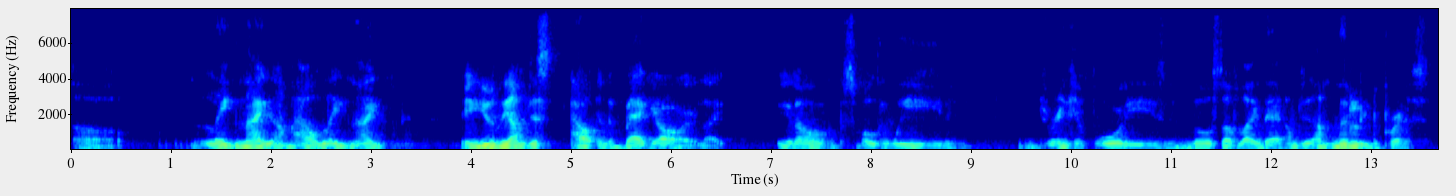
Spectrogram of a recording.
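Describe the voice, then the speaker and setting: A man's voice: deep voice, measured pace, dark tone, reverberant. A young man in his twenties hosting a podcast, telling a candid personal story to his viewers, rambling and repeating lines. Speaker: podcast host. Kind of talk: personal storytelling to a livestream audience.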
